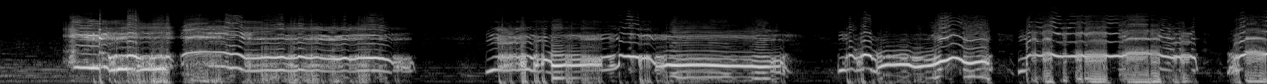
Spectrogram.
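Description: A young singer's voice belting long, high, wordless notes with a wavering pitch, strained to the edge of screaming, in about five phrases broken by short gaps. It is a deliberately bad cover of the song's high vocalise.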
